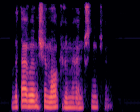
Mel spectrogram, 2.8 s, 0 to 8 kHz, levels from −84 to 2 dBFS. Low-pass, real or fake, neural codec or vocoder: 7.2 kHz; fake; vocoder, 22.05 kHz, 80 mel bands, HiFi-GAN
